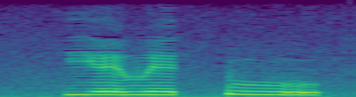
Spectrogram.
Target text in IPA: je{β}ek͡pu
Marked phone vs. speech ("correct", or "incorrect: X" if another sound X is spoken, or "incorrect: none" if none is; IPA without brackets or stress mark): correct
